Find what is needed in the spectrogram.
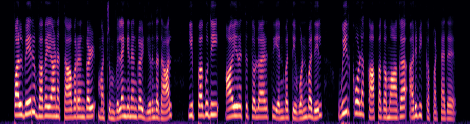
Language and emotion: Tamil, neutral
